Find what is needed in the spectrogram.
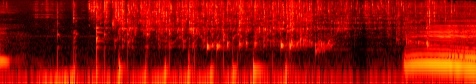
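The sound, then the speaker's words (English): Wine glugs out of an already half-drunk bottle of Carnivore wine in a quick run of rhythmic gurgles for a few seconds, then a voice starts talking near the end. “I'll pop the cork. It's already half drunk.”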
